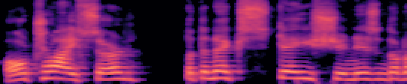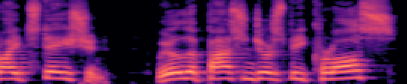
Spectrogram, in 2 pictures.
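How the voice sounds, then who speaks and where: A man's voice: high-pitched, flat delivery, unhurried, a bit bright, voice pushed up. A man voicing a gallant old steam engine in a children's story, anxious but determined, with a breathless, straining manner.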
